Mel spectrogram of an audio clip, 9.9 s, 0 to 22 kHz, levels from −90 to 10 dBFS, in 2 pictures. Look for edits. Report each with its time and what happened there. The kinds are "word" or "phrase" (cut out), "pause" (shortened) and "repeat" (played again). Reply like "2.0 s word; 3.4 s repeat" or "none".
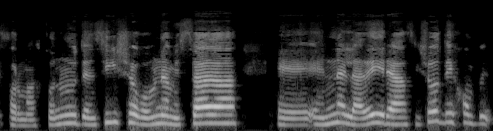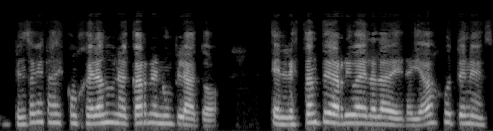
none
